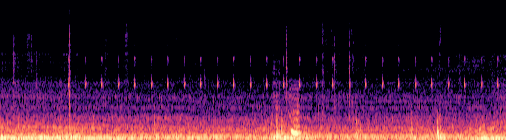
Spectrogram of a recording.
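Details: Fiat Linea idling: a light, sharp tick about three times a second over a low steady rumble; strange engine knock of unknown origin.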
